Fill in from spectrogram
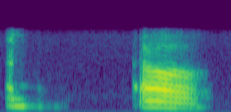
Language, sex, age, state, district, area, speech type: Manipuri, female, 30-45, Manipur, Senapati, rural, conversation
